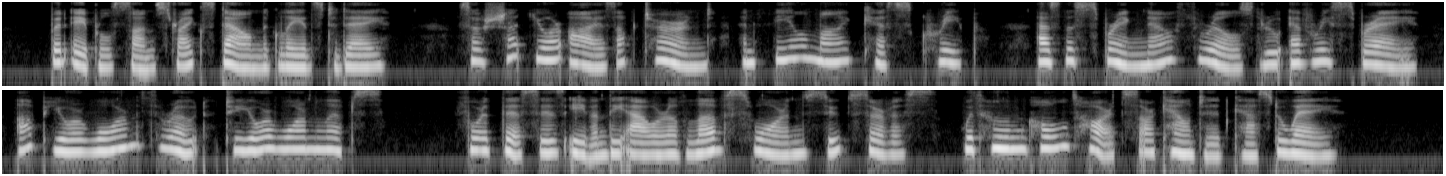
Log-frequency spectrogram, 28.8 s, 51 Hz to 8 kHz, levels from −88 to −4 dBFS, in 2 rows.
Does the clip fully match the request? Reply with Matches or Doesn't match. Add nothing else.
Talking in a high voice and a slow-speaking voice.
Matches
